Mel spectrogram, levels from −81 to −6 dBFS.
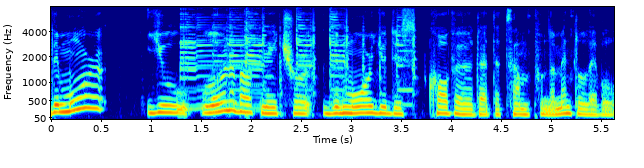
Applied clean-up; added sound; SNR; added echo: none; Electric guitar; 13 dB; none.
